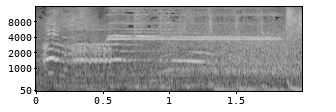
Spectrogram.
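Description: A rooster crows a single loud, drawn-out cock-a-doodle-doo, clear, with a low rumbling background underneath, used as the alert sound of an RMC radio contest.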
